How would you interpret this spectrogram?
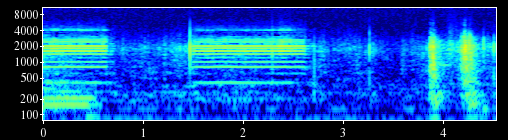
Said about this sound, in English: It's nearly an hour before you see him come out and start down the stairs. Almost before he's out of sight, you're down the hall ringing the doorbell.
